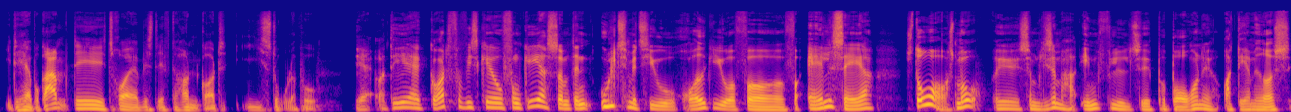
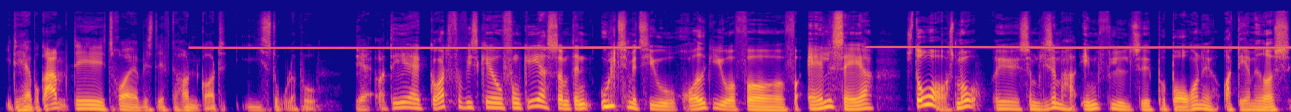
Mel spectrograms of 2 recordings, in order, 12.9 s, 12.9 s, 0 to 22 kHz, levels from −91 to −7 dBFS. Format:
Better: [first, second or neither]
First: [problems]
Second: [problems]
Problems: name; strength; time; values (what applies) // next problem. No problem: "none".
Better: first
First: none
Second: high-pitched whine; loud; from 2 to 6.5 s and from 8.5 s on; 4 kHz, 9 dB below the speech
